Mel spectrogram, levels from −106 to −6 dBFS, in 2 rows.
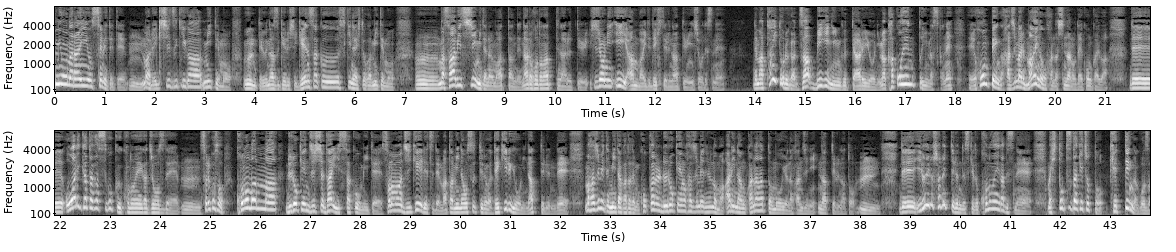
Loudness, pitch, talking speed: -19 LUFS, 155 Hz, 420 characters per minute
